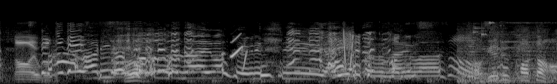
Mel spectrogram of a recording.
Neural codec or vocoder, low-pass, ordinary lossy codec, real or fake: none; none; none; real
